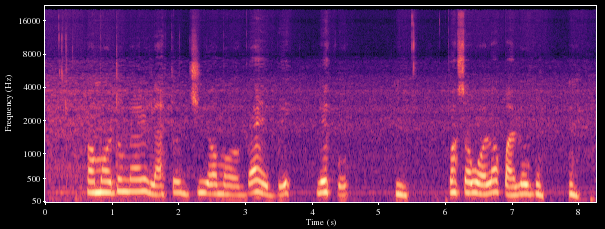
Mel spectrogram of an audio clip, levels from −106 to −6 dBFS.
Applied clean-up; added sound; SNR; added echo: none; none; none; none.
